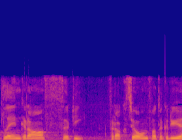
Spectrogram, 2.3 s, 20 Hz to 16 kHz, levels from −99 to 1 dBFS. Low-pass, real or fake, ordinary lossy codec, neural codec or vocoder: 7.2 kHz; real; AAC, 48 kbps; none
